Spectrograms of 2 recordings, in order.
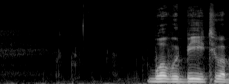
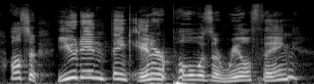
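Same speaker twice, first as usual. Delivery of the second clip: incredulous; 10 semitones higher, 6 dB louder than usual. Real, not acted. Mocking friend's ignorance.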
